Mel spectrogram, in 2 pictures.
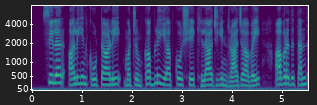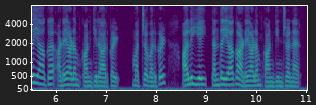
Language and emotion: Tamil, neutral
